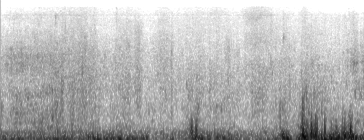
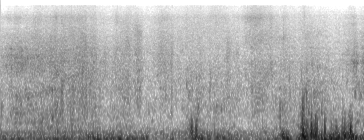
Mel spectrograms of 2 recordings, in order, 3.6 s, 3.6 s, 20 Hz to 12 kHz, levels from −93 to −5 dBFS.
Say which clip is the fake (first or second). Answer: second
